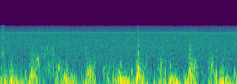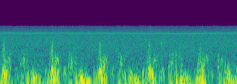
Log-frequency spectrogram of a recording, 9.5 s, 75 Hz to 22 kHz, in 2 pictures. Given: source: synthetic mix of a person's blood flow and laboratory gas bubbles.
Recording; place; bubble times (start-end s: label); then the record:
Doppler ultrasound of blood flow; precordium
0.00-0.11 s: bubbles
0.78-1.18 s: bubbles
7.69-7.80 s: bubbles
7.92-8.44 s: bubbles
8.48-8.53 s: bubbles
From the record:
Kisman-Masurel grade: 221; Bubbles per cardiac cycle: several, 3 to 8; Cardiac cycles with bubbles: 10 to 50%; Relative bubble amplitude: barely perceptible (0.100 to 0.250); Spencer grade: 2 (many but less than half of the cardiac periods contain bubble signals, singularly or in groups); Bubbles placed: anywhere in the cardiac cycle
